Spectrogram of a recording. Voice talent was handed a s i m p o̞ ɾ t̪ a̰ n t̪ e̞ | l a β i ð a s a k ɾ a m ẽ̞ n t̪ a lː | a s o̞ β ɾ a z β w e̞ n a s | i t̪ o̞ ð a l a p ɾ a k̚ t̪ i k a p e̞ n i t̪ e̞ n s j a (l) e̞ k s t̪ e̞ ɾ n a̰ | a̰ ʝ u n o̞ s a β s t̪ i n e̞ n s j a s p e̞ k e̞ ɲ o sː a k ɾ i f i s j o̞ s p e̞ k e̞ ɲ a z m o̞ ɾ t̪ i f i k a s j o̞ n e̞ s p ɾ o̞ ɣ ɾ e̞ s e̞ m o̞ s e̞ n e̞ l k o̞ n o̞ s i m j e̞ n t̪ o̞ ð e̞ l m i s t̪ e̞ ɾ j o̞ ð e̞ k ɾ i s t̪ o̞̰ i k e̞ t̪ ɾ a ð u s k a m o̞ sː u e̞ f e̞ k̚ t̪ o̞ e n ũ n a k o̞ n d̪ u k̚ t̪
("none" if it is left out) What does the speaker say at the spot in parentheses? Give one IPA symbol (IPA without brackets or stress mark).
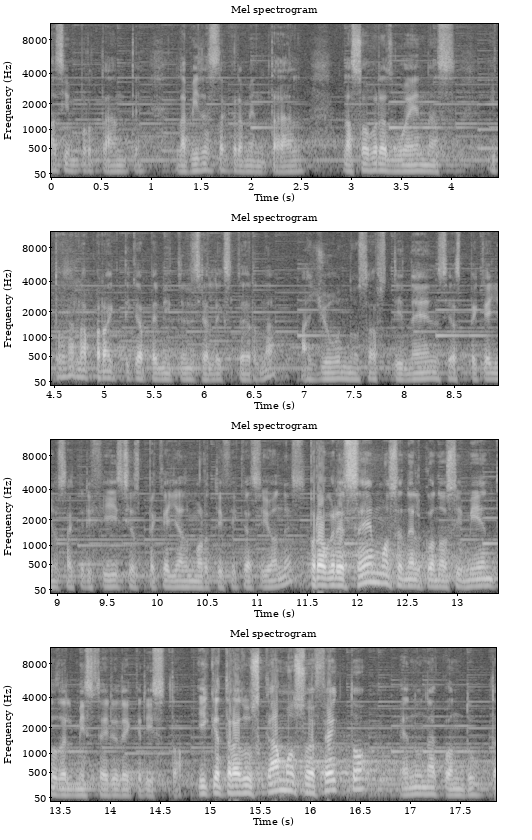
l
